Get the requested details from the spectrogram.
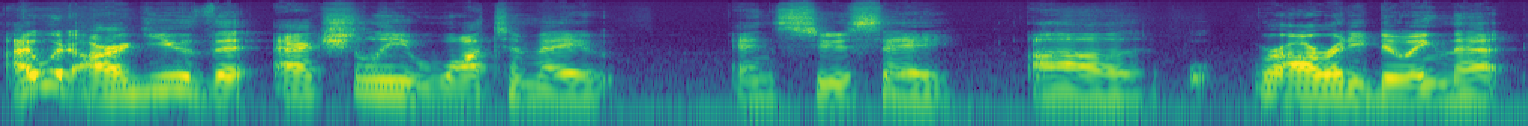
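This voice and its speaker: A man giving casual, off-the-cuff reaction commentary as a streamer, halting and repeating himself for emphasis. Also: fairly high pitch, a bit bright, smooth.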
